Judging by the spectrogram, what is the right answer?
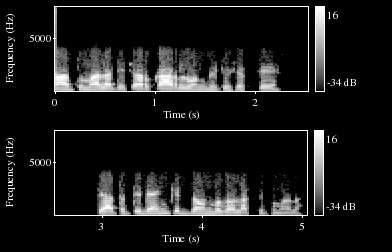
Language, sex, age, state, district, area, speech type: Marathi, male, 18-30, Maharashtra, Nanded, rural, conversation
